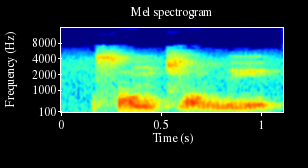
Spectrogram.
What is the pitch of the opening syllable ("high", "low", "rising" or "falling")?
falling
